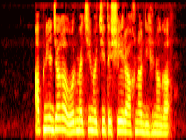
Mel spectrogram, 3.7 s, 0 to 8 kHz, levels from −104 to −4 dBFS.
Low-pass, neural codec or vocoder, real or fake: 7.2 kHz; none; real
